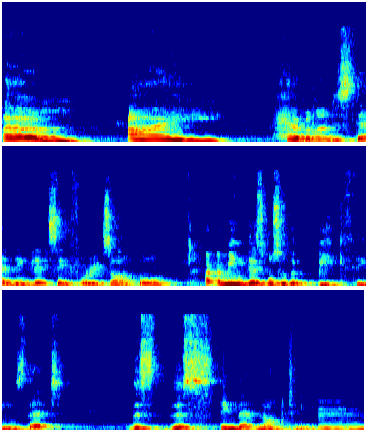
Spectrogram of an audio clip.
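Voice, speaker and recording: Noticeable background noise and audible room echo surround a woman who speaks very slowly, her pitch swinging very widely. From South Africa, Johannesburg. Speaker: entrepreneur. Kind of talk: casual chat. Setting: at home.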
